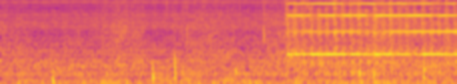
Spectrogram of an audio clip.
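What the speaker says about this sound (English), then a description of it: "then pick up the phone" A telephone rings in The Stanley Parable video game, a bright electronic trill that starts partway through over a low, steady background hum.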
